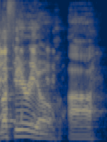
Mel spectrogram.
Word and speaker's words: Letherial: It rhymes with ethereal. Ethereal. No, don't say that, because then I'm going to start calling you that. Letherial.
